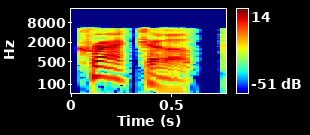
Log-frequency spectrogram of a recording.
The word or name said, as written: crack-up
